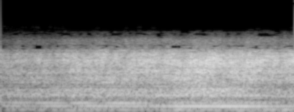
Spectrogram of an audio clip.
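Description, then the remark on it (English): A steady, loud engine roar with a low droning hum swells slightly as aircraft pass overhead at the airbase at Thalitar, with no voices present. “You know, I've never seen such planes as you have here”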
